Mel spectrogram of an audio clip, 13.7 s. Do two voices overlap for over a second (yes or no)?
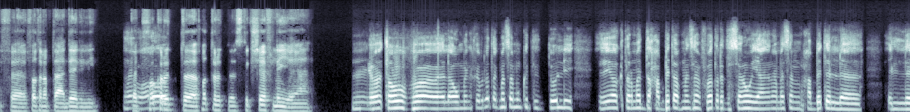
no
